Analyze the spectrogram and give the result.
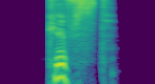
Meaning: second-person singular present of kiffen
- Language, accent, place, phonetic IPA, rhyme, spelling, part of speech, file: German, Germany, Berlin, [kɪfst], -ɪfst, kiffst, verb, De-kiffst.ogg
